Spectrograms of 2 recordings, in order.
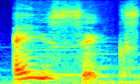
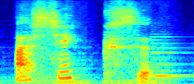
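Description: First: It is said in an English-style pronunciation. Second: It is said in a Japanese-style pronunciation. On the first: "Japanese people probably don't recognize it when you say ASICS" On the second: "because we pronounce it ASICS"

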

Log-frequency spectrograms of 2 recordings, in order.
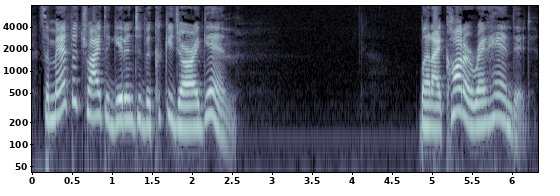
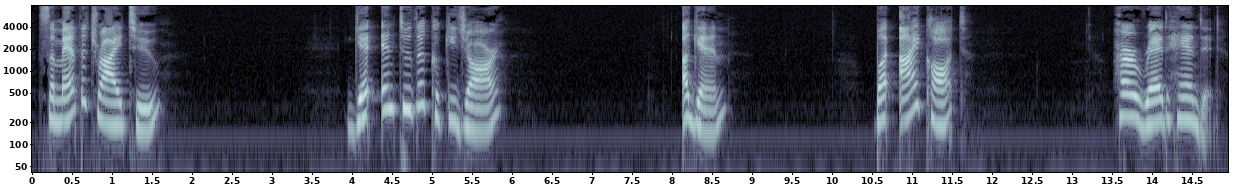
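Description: First: The sentence is said at a normal pace. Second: The sentence is said slowly and carefully. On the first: "the last time at a regular pace" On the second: "this time repeat after me"

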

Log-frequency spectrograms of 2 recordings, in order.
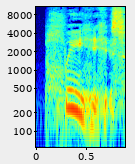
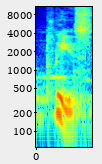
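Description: First: It sounds incredulous and exasperated. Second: It sounds polite and gentle.

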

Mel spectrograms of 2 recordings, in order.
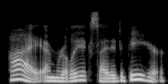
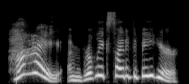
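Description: First: It is said without confidence or power. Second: It is said with confidence and power.

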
